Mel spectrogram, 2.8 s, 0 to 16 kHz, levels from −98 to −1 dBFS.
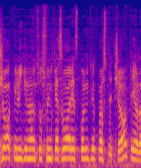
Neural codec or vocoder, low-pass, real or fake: codec, 44.1 kHz, 3.4 kbps, Pupu-Codec; 14.4 kHz; fake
